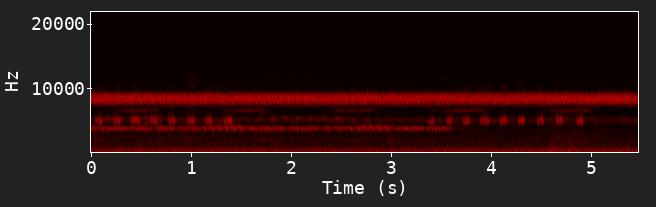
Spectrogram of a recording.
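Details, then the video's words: Crickets and other insects singing in a park in the evening: a steady high whine, a faster pulsed trill that pauses and resumes, and a lower continuous buzz layered together, over faint low background rumble. "Harmonious sound of crickets and other insects 저녁 공원 풀벌레 소리"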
